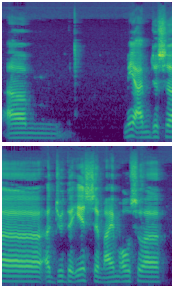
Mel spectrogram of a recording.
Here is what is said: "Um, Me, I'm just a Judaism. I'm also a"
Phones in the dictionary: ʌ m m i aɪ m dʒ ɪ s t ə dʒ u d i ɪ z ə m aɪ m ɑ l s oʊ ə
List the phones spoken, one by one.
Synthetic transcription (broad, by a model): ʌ m m i aɪ m dʒ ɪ s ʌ ə dʒ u d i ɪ s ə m aɪ m ɑ l s oʊ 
